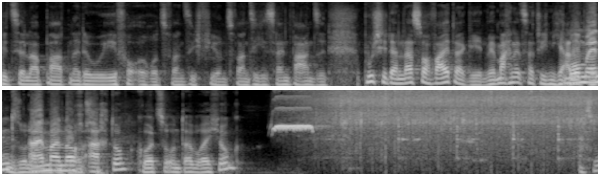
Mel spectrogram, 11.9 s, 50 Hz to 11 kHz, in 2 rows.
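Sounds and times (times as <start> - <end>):
speech: 0.0 - 9.0
brief shrill whistle: 8.6 - 10.8
food frying in a hot pan: 8.7 - 11.9.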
